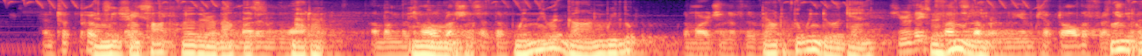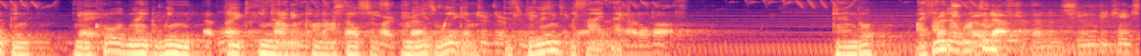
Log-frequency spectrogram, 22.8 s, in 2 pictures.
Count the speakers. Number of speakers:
2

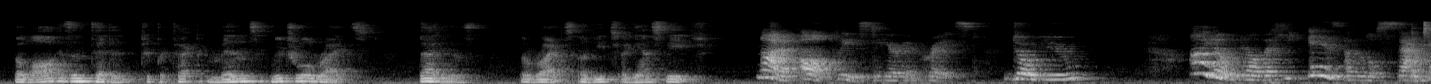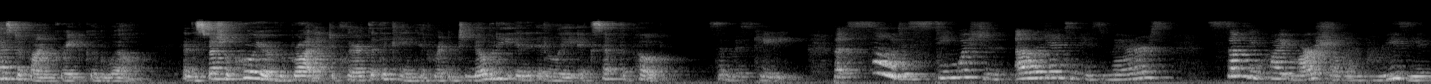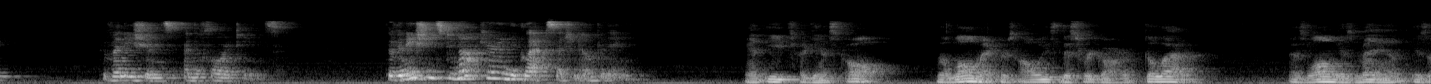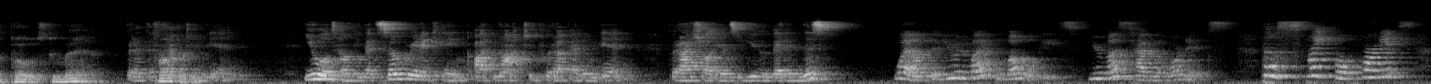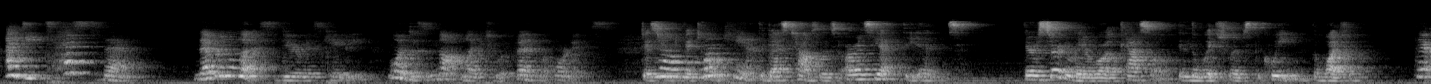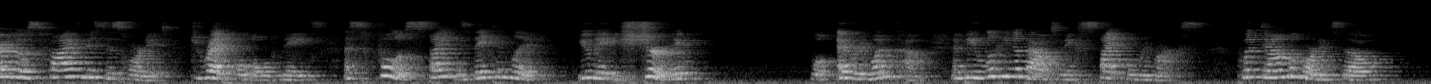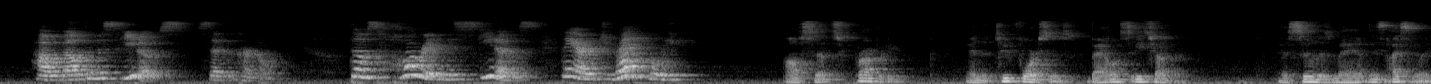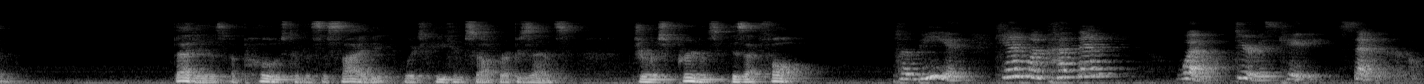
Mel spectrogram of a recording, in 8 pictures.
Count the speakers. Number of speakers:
3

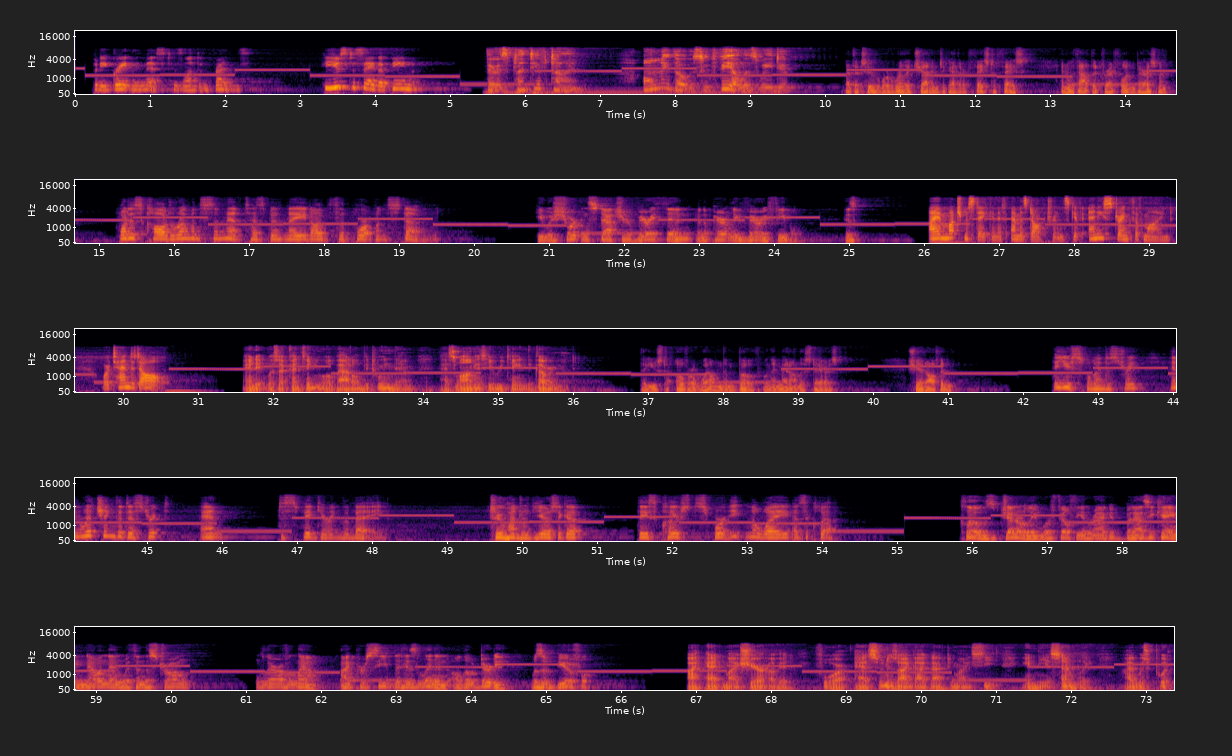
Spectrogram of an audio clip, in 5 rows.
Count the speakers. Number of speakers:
7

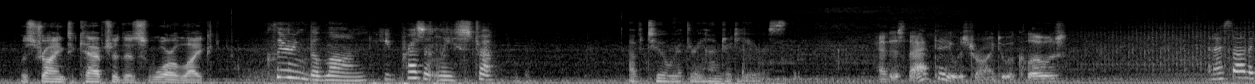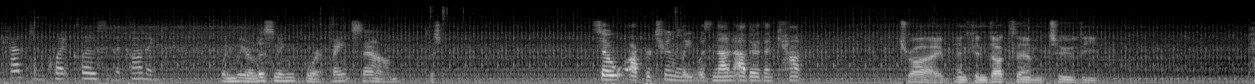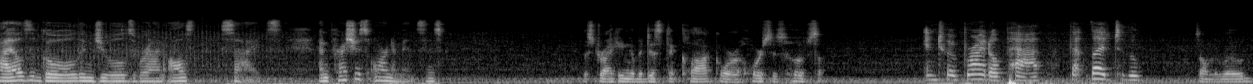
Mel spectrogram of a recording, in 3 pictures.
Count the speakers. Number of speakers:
7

